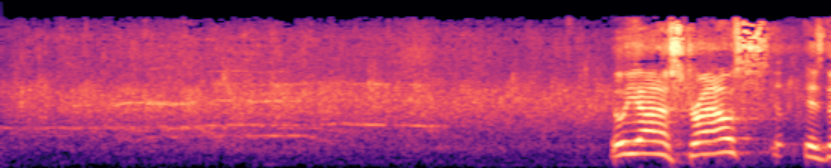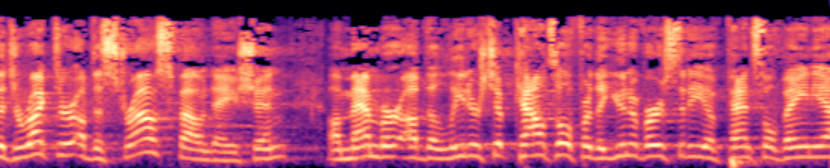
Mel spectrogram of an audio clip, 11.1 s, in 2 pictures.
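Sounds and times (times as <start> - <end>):
audience applause at an event in Philadelphia: 0.0 - 5.8
speech: 4.1 - 11.0.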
